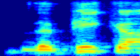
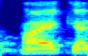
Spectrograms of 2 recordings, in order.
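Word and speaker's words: pika: You'll find this high in the Sierras, where the pica or pica, depending on how you pronounce it, this rodent-like rabbit comes out and uses the same latrine all winter long.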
